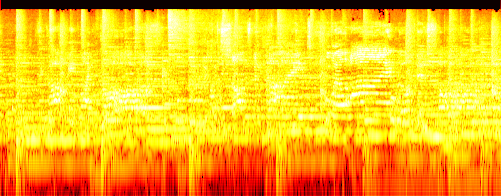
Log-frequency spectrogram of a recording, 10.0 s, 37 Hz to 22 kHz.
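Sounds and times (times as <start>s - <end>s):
live band: 0.0s - 10.0s
man singing: 0.7s - 10.0s.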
